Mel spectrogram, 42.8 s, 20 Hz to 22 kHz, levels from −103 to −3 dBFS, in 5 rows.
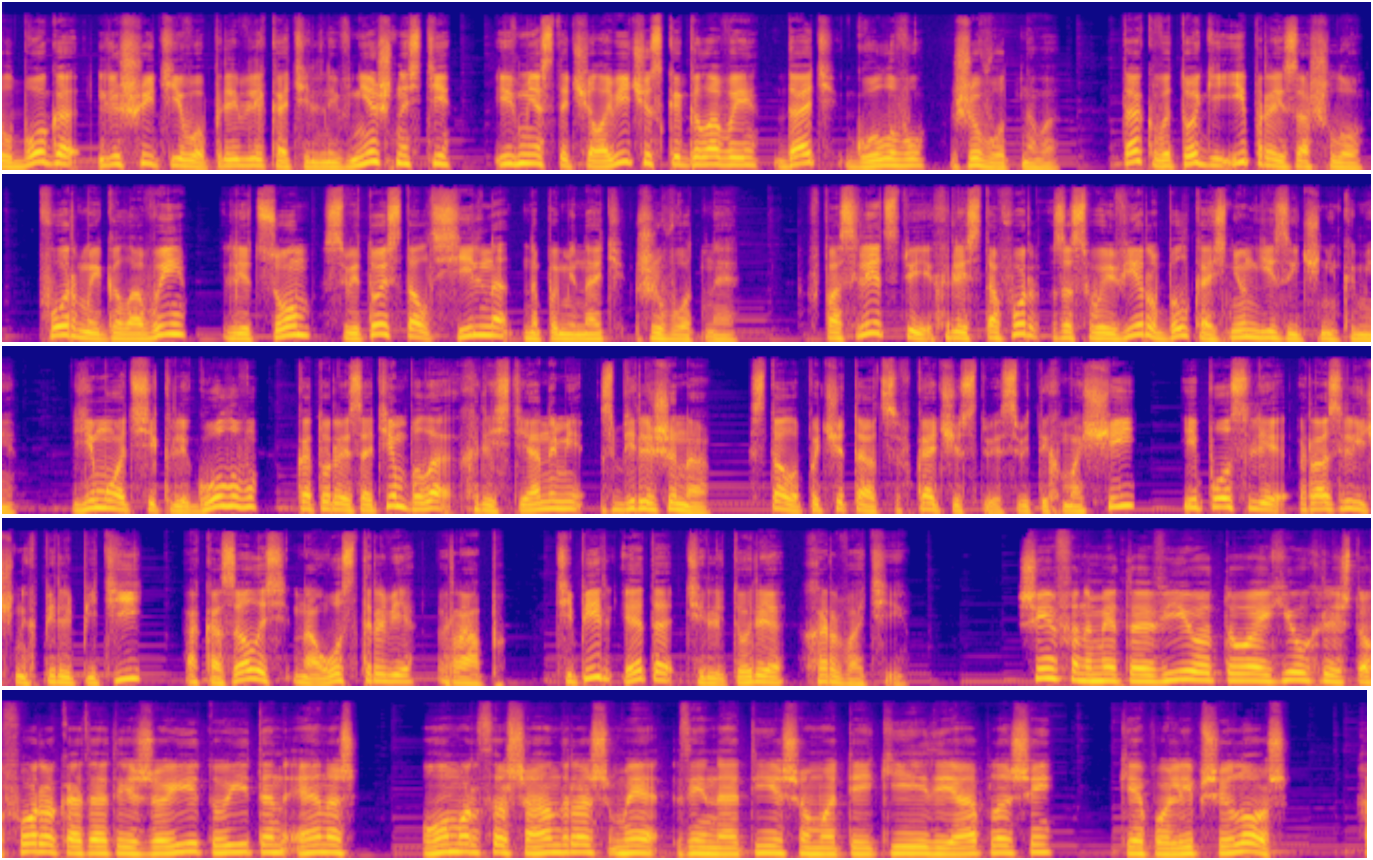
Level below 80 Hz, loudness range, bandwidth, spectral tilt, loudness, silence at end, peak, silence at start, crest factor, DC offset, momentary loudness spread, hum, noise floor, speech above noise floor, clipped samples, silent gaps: -48 dBFS; 3 LU; 16 kHz; -4.5 dB/octave; -15 LUFS; 0 s; -2 dBFS; 0 s; 12 dB; 0.3%; 6 LU; none; -50 dBFS; 36 dB; under 0.1%; none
